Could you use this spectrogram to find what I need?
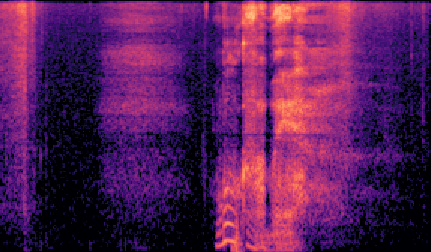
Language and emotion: Russian, sad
